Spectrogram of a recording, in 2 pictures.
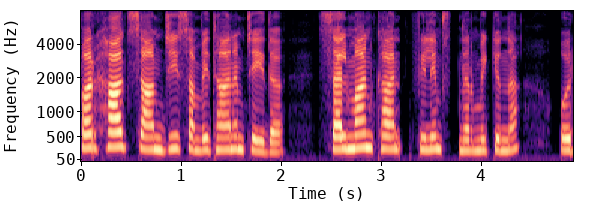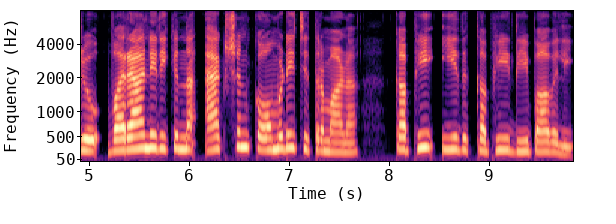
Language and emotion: Malayalam, neutral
